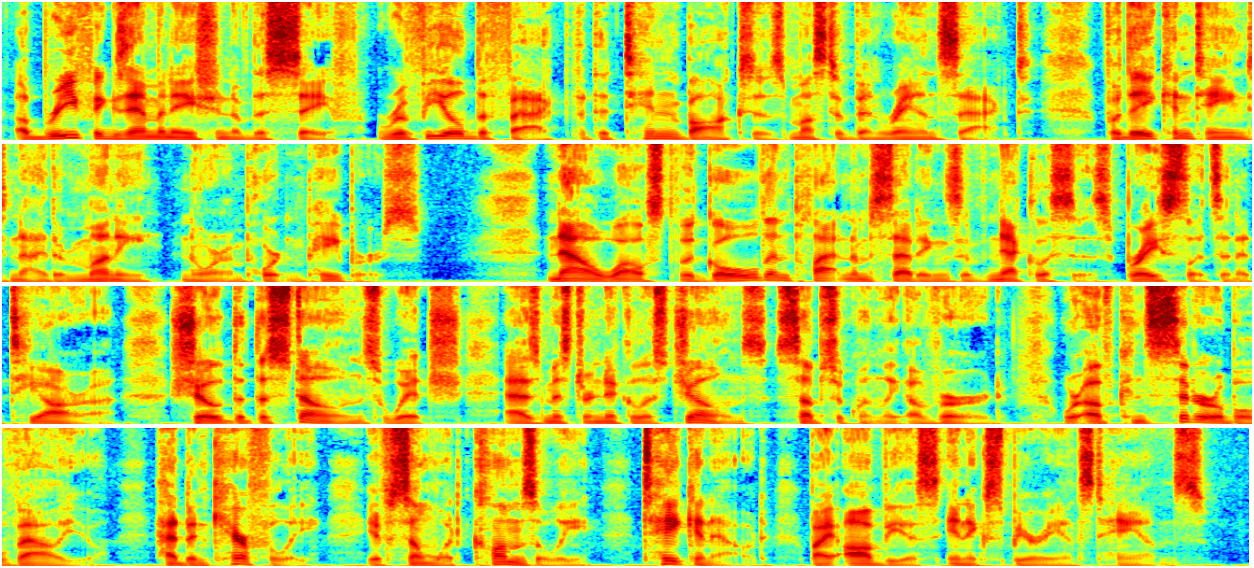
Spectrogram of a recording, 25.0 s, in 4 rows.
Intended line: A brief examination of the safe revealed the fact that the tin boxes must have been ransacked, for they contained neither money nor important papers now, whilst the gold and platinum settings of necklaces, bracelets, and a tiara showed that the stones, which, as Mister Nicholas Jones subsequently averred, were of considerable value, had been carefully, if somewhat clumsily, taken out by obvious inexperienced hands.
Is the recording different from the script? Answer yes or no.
no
